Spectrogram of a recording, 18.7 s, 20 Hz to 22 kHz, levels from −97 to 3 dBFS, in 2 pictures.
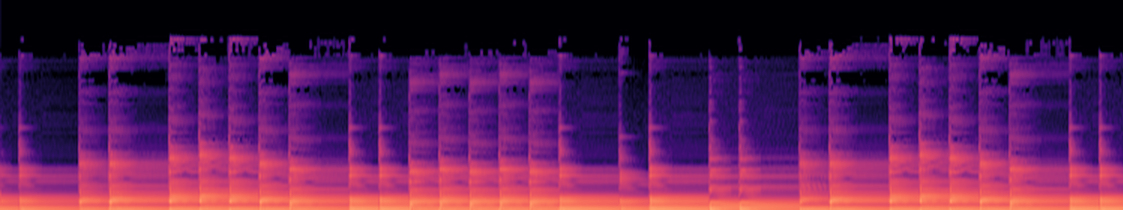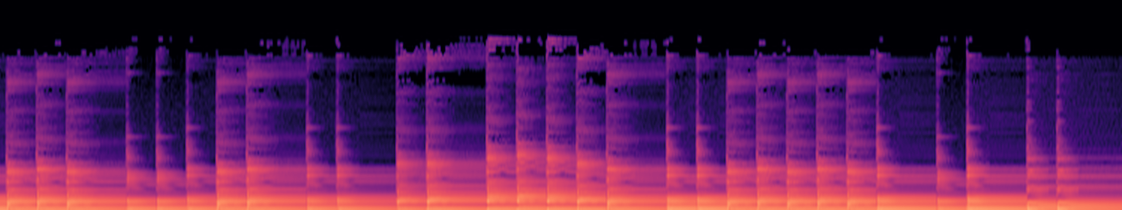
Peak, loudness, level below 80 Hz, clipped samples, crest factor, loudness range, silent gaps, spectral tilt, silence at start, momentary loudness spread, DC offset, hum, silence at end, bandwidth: -8 dBFS; -22 LUFS; -50 dBFS; under 0.1%; 14 dB; 1 LU; none; -5 dB/octave; 0 s; 4 LU; under 0.1%; none; 0 s; 18 kHz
